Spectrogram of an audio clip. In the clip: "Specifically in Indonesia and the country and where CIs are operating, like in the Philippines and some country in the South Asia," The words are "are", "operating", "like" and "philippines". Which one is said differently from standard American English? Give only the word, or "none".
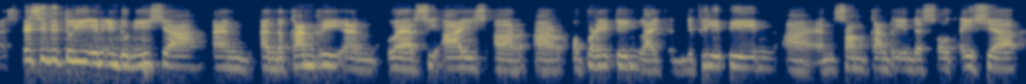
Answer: philippines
